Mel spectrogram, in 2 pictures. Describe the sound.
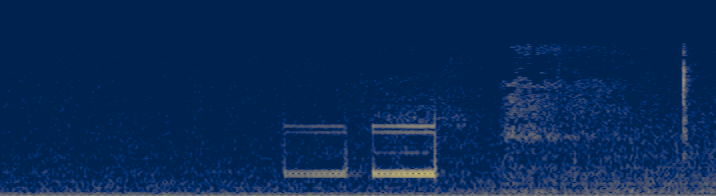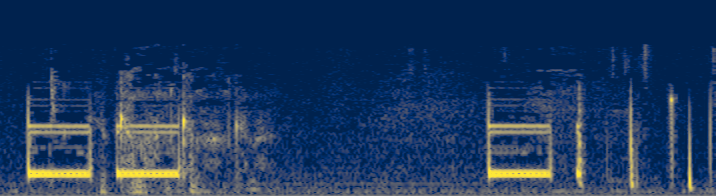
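The telephone number of the Islay Hotel is dialed on a touch-tone keypad: five clear, steady beeps in irregular bursts. The later tones are louder, with a man muttering impatiently and small clicks in between.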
